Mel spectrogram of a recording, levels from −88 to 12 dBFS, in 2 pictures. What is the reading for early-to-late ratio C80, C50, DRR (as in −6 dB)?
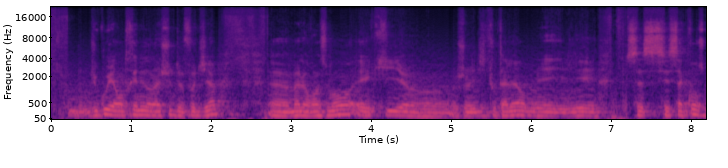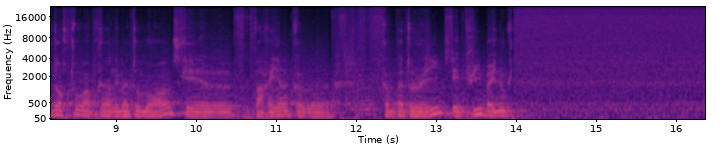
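12.0 dB, 10.5 dB, 9.0 dB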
